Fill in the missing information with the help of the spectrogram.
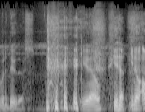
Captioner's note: laughs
